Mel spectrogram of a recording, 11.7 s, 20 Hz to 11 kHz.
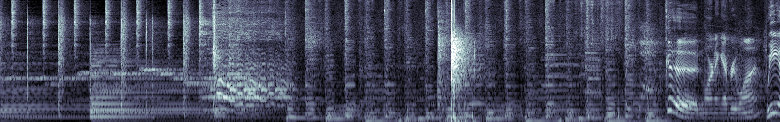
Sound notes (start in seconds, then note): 0.1 light music; 4.2 light pop music; 6.5 balls clang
